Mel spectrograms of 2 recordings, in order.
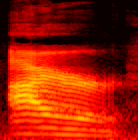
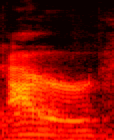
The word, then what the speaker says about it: EIR: of fun to say iron I'm not sure if I'm pronouncing it right they say it's like air with a softer a sound so if I'm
